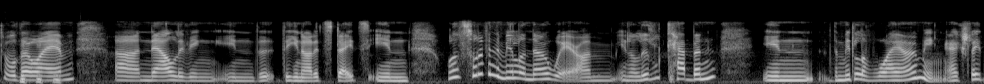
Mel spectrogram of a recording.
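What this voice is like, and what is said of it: Australian accent. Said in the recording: “You hail from Australia ... You can probably tell from my accent”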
